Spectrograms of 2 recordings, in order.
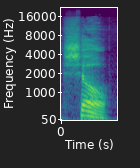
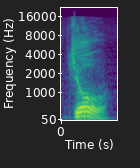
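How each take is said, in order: First: The first sound is like English sh. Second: The first sound is like English J.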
